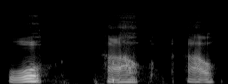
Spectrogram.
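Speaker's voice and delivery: ordinary talk, nothing marked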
